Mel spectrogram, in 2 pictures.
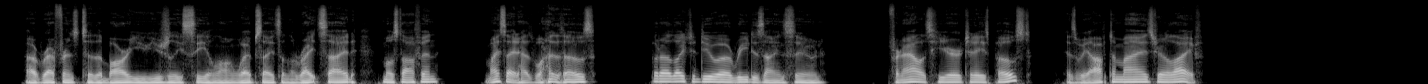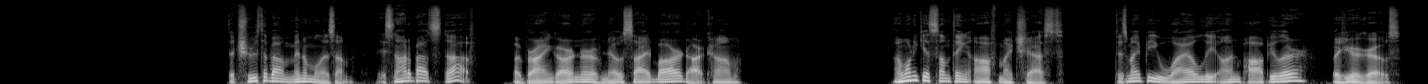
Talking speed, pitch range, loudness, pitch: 150 wpm, 90-120 Hz, -19 LUFS, 100 Hz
